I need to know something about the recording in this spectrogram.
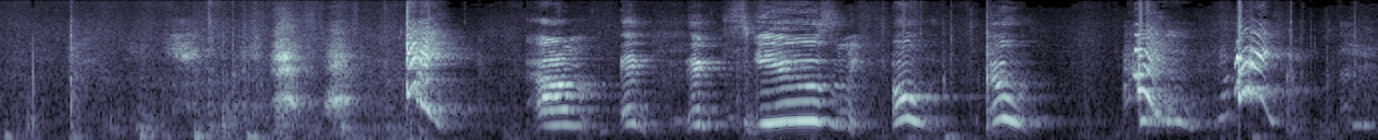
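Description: A toddler's high-pitched wordless vocalising: a run of short squeals that rise and fall, packed into the second half, after a few soft thumps early on.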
